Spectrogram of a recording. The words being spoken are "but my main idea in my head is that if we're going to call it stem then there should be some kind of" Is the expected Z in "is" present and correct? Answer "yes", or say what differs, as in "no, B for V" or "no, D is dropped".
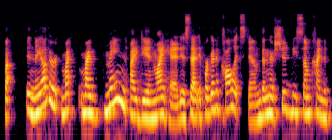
yes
